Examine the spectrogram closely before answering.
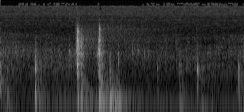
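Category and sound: household object, door being closed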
